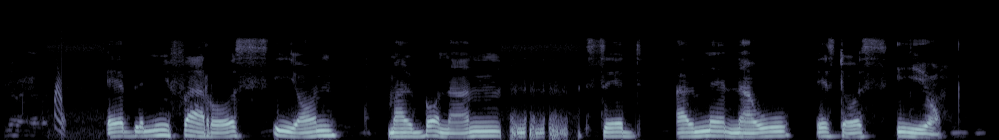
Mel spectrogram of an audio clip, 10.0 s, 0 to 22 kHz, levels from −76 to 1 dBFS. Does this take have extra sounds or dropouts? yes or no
yes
